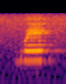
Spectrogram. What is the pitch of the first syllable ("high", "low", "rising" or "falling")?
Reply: high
